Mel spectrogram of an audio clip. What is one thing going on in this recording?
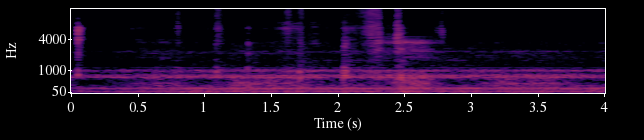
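Playing cards rustle and slide against each other.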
